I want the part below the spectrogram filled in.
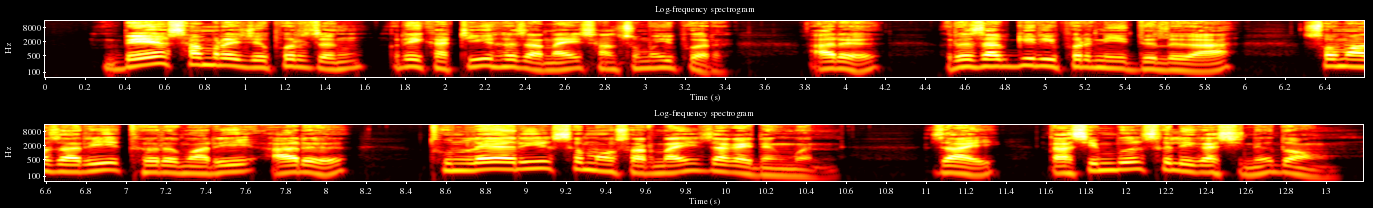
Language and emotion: Bodo, neutral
